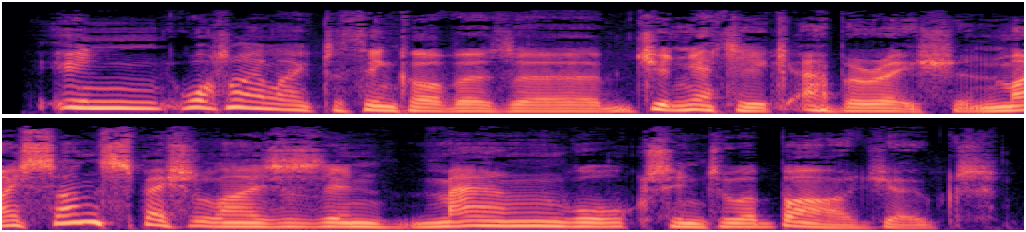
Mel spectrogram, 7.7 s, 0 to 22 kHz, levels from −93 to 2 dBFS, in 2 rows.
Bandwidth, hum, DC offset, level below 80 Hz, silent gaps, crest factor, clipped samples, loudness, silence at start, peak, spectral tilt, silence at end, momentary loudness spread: 16 kHz; none; under 0.1%; -54 dBFS; none; 16 dB; under 0.1%; -17 LUFS; 0.2 s; -2 dBFS; -5 dB/octave; 0.1 s; 5 LU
